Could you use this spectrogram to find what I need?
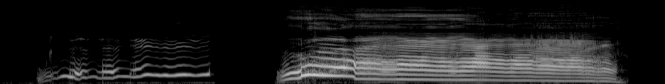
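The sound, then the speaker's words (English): A voice imitates the giant monster Rodzilla's sobbing cry, echoing through the streets: a shorter wavering wail, a pause, then a long, loud, ear-splitting bawl that swells and slowly sinks in pitch. “It's an ear-splitting cry. Rodzilla's sobs echo through the streets.”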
